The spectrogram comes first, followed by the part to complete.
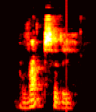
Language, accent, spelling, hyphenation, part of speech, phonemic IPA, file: English, Southern England, rhapsody, rhap‧so‧dy, noun / verb, /ˈɹæpsədi/, LL-Q1860 (eng)-rhapsody.wav
- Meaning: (noun) 1. An epic poem, or part of one, suitable for uninterrupted recitation 2. An exaggeratedly enthusiastic or exalted expression of feeling in speech or writing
